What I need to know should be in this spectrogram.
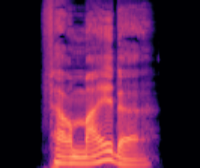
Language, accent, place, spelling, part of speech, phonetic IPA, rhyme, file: German, Germany, Berlin, vermeide, verb, [fɛɐ̯ˈmaɪ̯də], -aɪ̯də, De-vermeide.ogg
- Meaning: inflection of vermeiden: 1. first-person singular present 2. first/third-person singular subjunctive I 3. singular imperative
